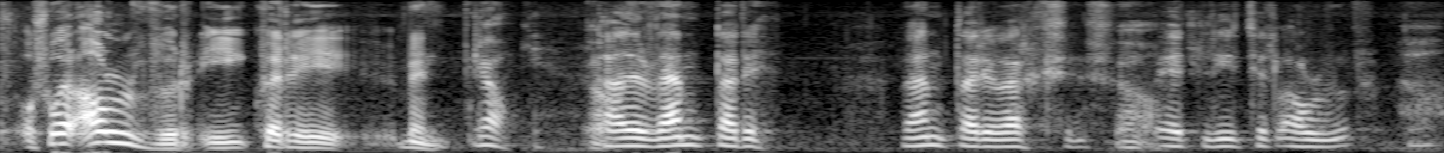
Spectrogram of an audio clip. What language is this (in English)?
Icelandic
